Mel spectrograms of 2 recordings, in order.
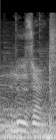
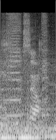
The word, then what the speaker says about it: Luzern: How do you pronounce Luzern? Luzern. German Luzern.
